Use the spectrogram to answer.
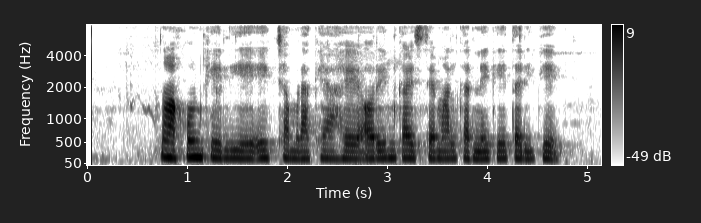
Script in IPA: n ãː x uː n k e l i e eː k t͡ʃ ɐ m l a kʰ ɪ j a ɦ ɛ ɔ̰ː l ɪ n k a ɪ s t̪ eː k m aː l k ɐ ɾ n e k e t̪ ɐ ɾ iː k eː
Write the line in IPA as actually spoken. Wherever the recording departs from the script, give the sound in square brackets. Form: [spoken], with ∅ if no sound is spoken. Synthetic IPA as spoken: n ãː x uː n k e l i e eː k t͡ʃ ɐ m [ɽ] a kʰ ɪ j a ɦ ɛ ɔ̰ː [ɾ] ɪ n k a ɪ s t̪ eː [∅] m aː l k ɐ ɾ n e k e t̪ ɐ ɾ iː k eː

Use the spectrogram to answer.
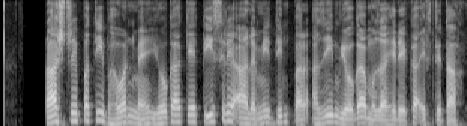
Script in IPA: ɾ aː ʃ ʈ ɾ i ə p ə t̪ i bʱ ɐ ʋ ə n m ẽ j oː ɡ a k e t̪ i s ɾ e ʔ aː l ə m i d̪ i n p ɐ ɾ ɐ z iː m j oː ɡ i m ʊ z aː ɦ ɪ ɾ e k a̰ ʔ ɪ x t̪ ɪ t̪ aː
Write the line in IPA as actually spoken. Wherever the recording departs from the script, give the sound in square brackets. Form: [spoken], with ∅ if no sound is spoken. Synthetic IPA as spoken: ɾ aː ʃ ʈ ɾ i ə p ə t̪ i bʱ ɐ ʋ ə n m ẽ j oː ɡ a k e t̪ [iː] s ɾ e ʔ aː l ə m i d̪ [ɪ] n p ɐ ɾ ɐ z iː m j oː ɡ [a] m ʊ z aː ɦ ɪ ɾ e k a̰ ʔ ɪ [f] t̪ ɪ t̪ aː

